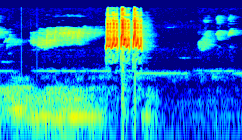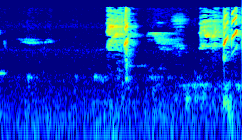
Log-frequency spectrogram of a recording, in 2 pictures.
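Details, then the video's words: Flamboyan bird singing in 'nyerecet' style: a loud half-second burst of rapid buzzy chatter, later followed by fainter short chirps and a rising note, after some low humming. "Burung Flamboyan Gacor Emosi Ngebren Rapat Nyerecet"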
